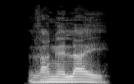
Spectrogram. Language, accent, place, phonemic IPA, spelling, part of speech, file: German, Germany, Berlin, /ʁaŋəˈlaɪ̯/, Rangelei, noun, De-Rangelei.ogg
- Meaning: tussle, scuffle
